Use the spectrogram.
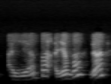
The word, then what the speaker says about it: Ayaba: With the coming of Nnamdi Kanu and AYABA, That's right. Yeah, you pronounce his name right.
